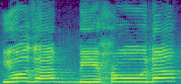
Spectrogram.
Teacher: یذبحون، یذبحون میں بھی واو ساکن اور اس سے پہلے پیش تو واو مدہ ہونے کی وجہ سے ہم ایک الف کی مقدار کھینچ کر پڑھیں گے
